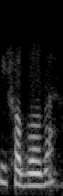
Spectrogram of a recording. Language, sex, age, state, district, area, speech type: Assamese, female, 45-60, Assam, Sivasagar, rural, conversation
